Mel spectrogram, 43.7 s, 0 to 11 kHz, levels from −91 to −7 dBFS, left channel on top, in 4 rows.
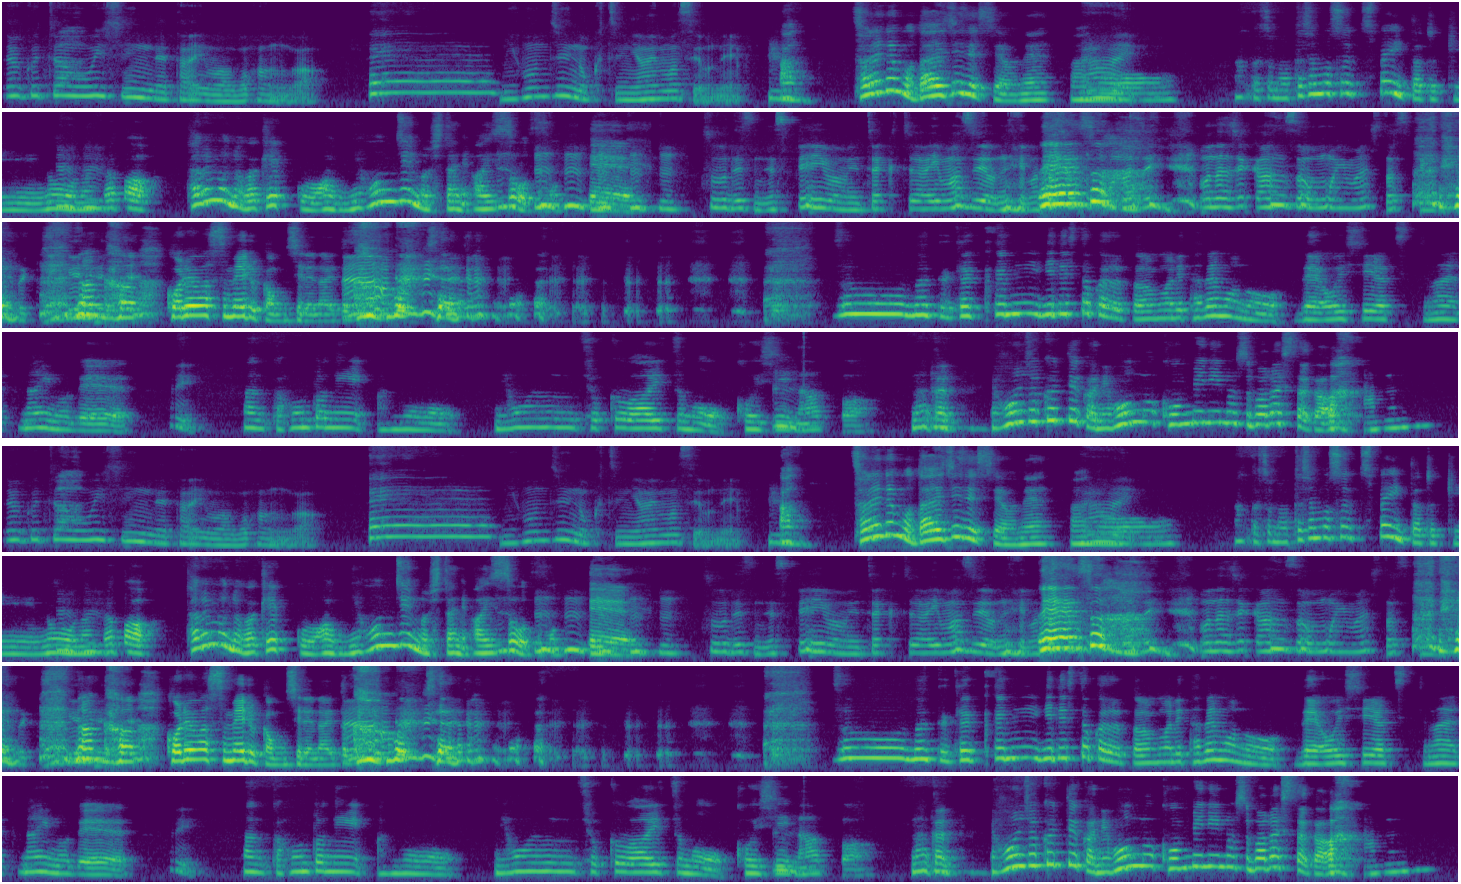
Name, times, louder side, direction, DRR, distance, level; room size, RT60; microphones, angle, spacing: voice 1, 0.0-2.4 3.7-6.1 8.1-8.7 11.3-11.8 14.6-22.9 24.4-25.5 25.9-27.5 34.0-34.3 38.6-38.9 39.7-40.2 43.0-43.5, left 2 dB, 20° left, 0.4 m, -33 dB
voice 2, 2.7-3.7 5.8-5.9 6.4-8.8 9.2-12.0 12.3-15.1 15.3-15.6 18.7-19.5 21.5-25.3 25.6-25.9 27.6-33.7 34.6-36.2 36.5-39.2 39.6-39.9 40.2-43.0, equal, 80° right, 1.6 m, -25 dB
10.5 x 4.0 x 2.7 m
head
